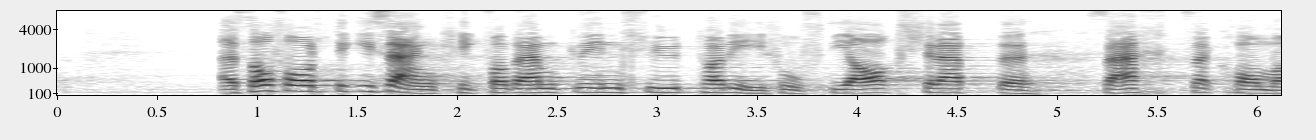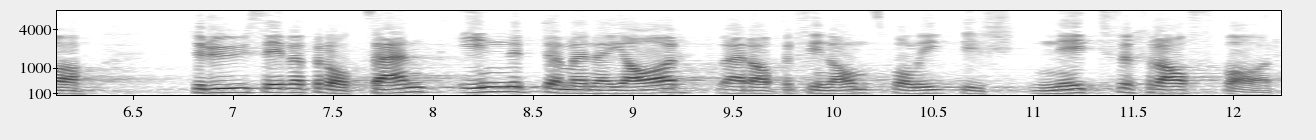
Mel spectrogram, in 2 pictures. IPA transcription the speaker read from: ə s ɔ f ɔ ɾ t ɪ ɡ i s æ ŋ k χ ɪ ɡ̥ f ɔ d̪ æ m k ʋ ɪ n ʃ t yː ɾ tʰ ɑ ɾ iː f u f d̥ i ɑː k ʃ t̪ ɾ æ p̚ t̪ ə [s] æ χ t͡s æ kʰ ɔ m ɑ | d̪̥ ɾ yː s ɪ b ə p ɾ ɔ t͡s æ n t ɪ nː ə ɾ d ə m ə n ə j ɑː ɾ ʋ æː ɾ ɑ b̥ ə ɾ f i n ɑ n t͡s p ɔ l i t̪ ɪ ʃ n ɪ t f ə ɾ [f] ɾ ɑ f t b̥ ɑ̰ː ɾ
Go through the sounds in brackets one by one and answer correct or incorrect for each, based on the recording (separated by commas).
correct, incorrect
